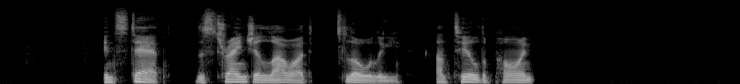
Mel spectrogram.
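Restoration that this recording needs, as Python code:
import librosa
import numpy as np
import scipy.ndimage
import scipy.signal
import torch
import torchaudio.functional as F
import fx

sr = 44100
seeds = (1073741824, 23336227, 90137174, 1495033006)

y = fx.fix_ambience(x, sr, seeds[0], print_start_s=0.31, print_end_s=0.81, start_s=3.12, end_s=3.38)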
